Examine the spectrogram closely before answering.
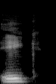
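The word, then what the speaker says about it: Ik: The second harmony color is white represented by ack pronounced eek and it means wind.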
